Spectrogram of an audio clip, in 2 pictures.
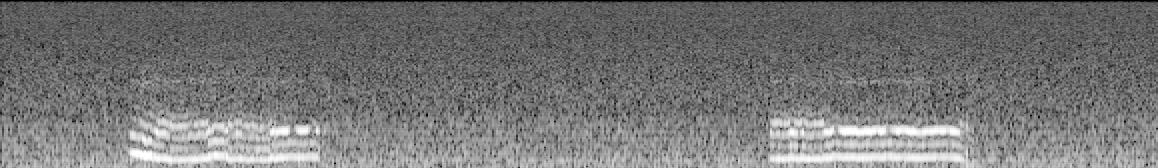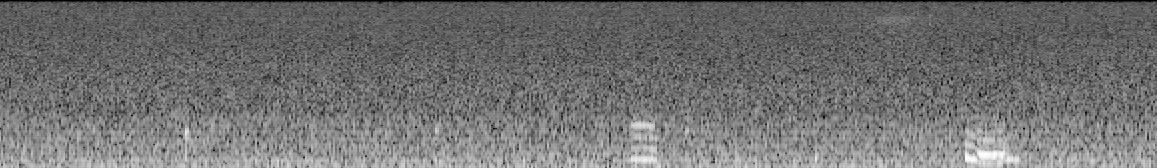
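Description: A small animal in a carrier whines and cries loudly, close by.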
